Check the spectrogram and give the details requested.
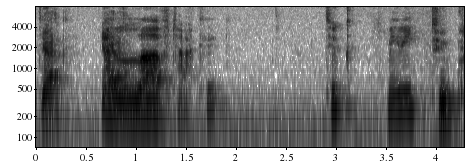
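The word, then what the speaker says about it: Tuk: Took, maybe? Tuck.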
